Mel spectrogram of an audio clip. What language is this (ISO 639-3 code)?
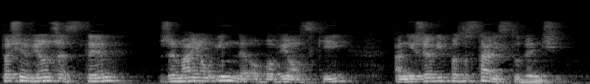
pol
